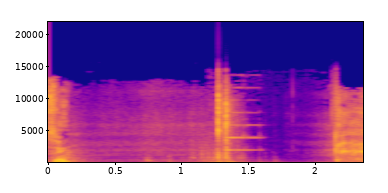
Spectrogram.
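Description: A click and a short, high electronic beep, about a second in, from an Aneng AN8008 digital multimeter as a button is pressed to switch its reading from voltage to frequency.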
